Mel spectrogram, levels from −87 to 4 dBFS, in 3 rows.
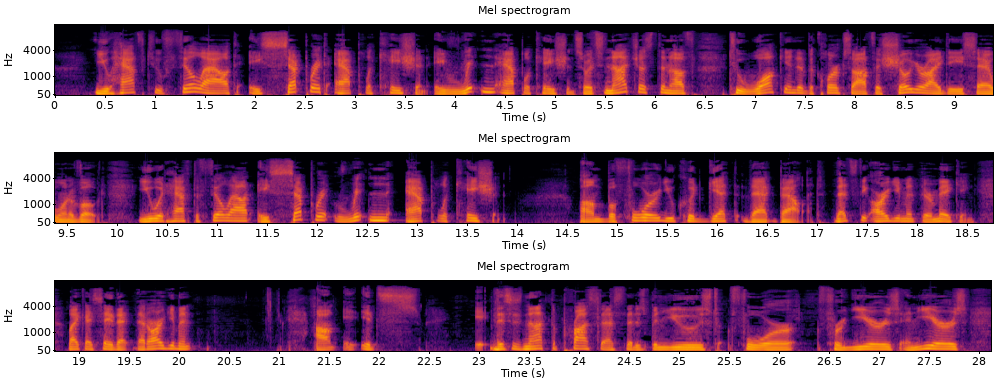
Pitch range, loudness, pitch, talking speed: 105-135 Hz, -20 LUFS, 120 Hz, 160 wpm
